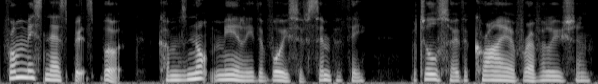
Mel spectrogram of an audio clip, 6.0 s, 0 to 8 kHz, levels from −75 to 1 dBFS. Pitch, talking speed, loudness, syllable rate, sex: 155 Hz, 170 wpm, -19 LUFS, 5.2 syllables/s, female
